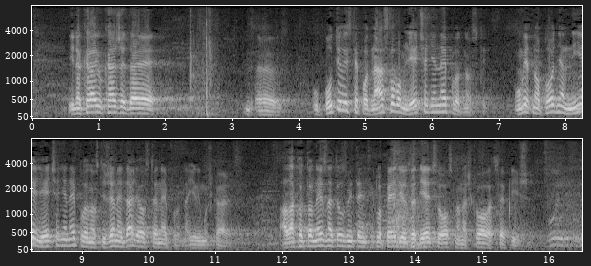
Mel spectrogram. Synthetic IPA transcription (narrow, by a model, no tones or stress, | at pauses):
inakɾaːjukaːʒed̪aje | upuːt̪ilist̪e̞po̞d̪naːslˠo̞ʋo̞mʎʲe̞ːt͡ʃeɲe̞ne̞plˠod̪no̰st̪i | umjet̪noplˠo̞d̪ɲanije̞ʎe̞ːt͡ʃeɲene̞plˠod̪nost̪iʒe̞naid̪aʎeo̞st̪ajene̞plˠod̪nailimuʃka̰ːɾa̰t̪s | a̰lako̞t̪o̞ne̞znat̪euzmit̪eint̪siklo̞ped̪ijuzad̪je̞t̪suo̞snoʋnaʃko̞ːlasʋe̞pḭːʃe̥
